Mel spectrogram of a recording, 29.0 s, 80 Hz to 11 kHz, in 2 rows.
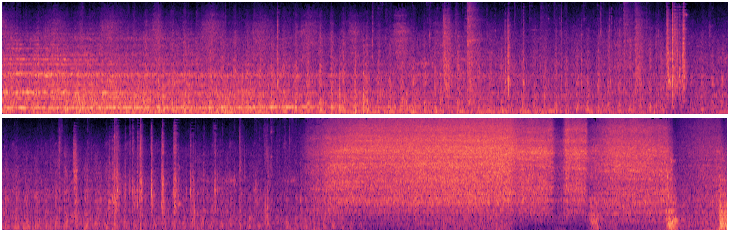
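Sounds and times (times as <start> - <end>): train wheels rumbling: 0.0 - 29.0
clicks and clanks of running gear: 15.6 - 20.5.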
